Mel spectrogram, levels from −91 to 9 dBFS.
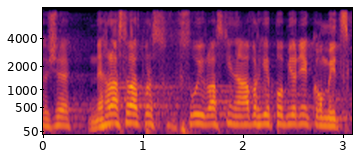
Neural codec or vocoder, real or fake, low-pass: none; real; 7.2 kHz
